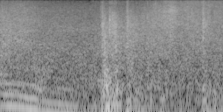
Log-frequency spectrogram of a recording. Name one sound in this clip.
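A boat slams down onto water with a heavy splash.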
